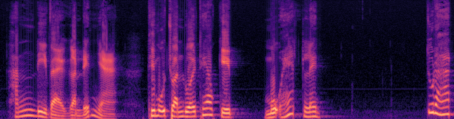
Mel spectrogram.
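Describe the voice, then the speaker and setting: A man narrating a story in a lively, expressive way. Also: medium pitch.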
